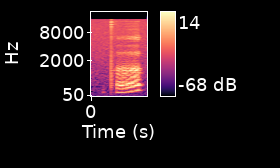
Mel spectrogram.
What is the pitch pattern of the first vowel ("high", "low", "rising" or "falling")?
rising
